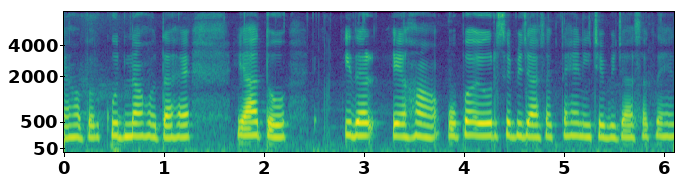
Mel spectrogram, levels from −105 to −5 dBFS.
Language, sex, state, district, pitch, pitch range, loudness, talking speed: Hindi, female, Chhattisgarh, Balrampur, 230 Hz, 220-240 Hz, -17 LUFS, 195 wpm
